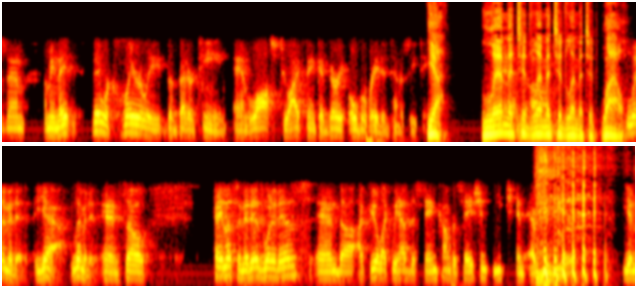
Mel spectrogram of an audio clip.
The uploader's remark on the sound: Joins the show on the Farm Bureau guest line talking about the biggest stories in college football live in the BankPlus Studio.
